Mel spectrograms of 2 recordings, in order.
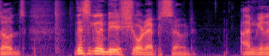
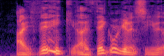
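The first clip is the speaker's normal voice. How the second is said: voice cracking and breaking; 3 semitones lower than usual. Speaker talking about a TV series, voice cracking. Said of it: "My voice is cracked again".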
